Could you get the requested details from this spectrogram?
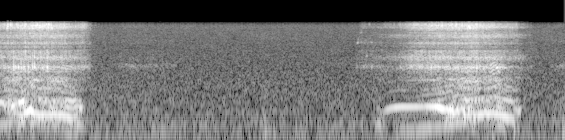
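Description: Two loud, rough, low snoring breaths separated by a quiet pause, from a sleeping pig.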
